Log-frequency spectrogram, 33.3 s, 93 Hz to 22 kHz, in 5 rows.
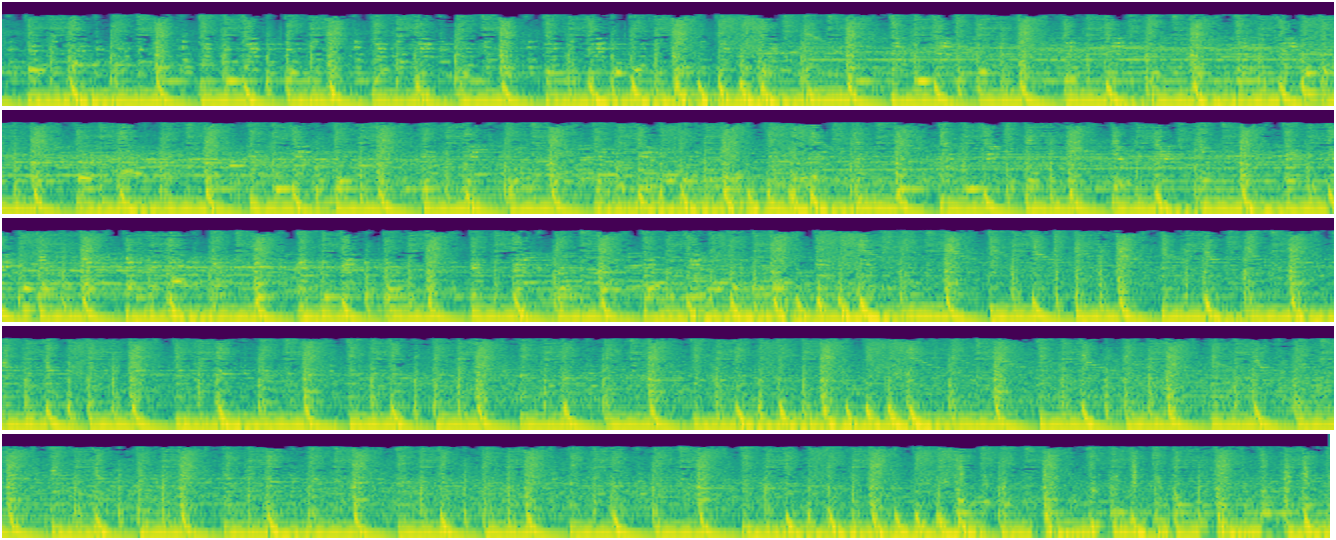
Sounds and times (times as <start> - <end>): Music: 0.0 - 33.2.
